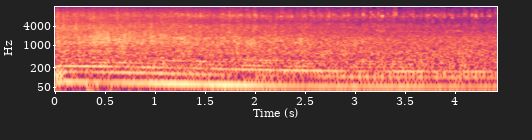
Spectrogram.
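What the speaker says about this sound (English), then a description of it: "let's come in for a landing, shall we?" A light aircraft drones steadily as it comes in to land on a paved runway, its propeller engine hum loud and constant throughout with no pauses.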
